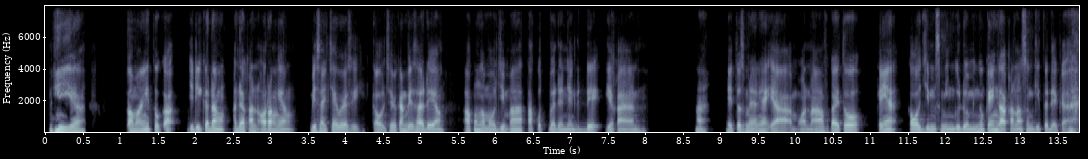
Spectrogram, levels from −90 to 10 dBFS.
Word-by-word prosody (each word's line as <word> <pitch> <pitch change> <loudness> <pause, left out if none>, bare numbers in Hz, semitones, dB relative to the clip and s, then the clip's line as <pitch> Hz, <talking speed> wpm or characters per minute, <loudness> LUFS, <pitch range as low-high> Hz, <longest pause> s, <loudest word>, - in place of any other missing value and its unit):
Iya, 145 -5 +4 0.5
selama 155 +5 +3
itu, 185 -2 0
Kak. 135 -2 0
Jadi 130 +8 0
kadang 185 +4 +6 0.2
ada 155 +1 +4
kan 135 +1 +2
orang 150 +5 +5
yang 120 - 0 0.3
biasanya 155 +5 0
cewek 135 -1 +1
sih. 105 -2 -8 0.2
Kalau 120 -1 -1
cewek 130 +2 -3
kan 165 - +5
biasa 130 +4 +4
ada 120 - +2
yang, 115 - -4 0.3
"Ah - - +2
aku 180 - -1
gak 135 - 0
mau 130 -1 -1
gym 130 +2 -3
ah 175 0 +2
takut 120 -4 -3
badannya 115 -2 -2
gede," 130 +6 0 0.2
ya 130 - 0
kan? 115 +4 -2 0.7
Nah, 130 -3 -3 0.3
ya - - -3
itu - - -2
sebenarnya 145 +3 -1
ya - - +1
mohon 105 0 -6
maaf, 140 +5 0
Kak, 120 - +4
itu 160 - +1 0.4
kayaknya 175 +8 +3 0.2
kalau 140 -1 +4
gym 140 -1 -1
seminggu 130 -2 -2
2 130 - +2
minggu 145 +8 -1
kayaknya 175 +1 +5
gak - - -4
akan 130 - -1
langsung 125 +1 -4
gitu 120 - -4
deh, 105 -1 -3
Kak. - - -4
135 Hz, 225 wpm, -24 LUFS, 125-155 Hz, 0.7 s, kadang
